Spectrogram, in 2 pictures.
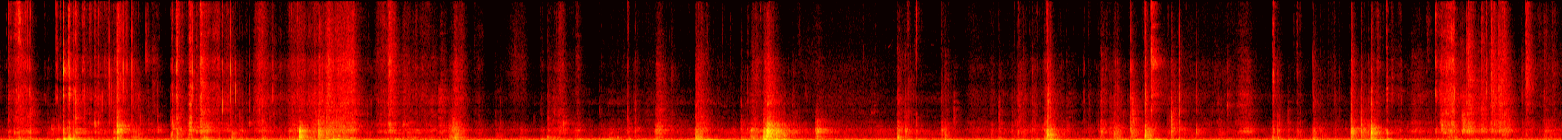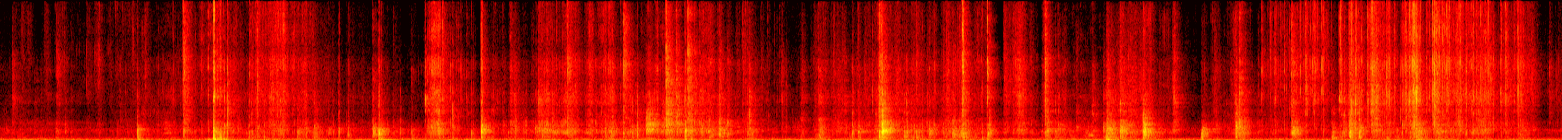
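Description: Cardboard hockey-card boxes and foil packs being handled and opened: irregular knocks and scrapes of cardboard in the first half, then crinkling and tearing of pack wrappers later on.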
